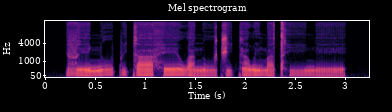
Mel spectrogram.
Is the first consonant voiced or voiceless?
voiced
